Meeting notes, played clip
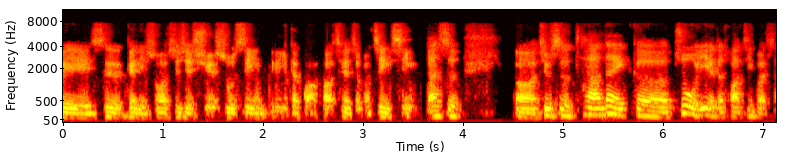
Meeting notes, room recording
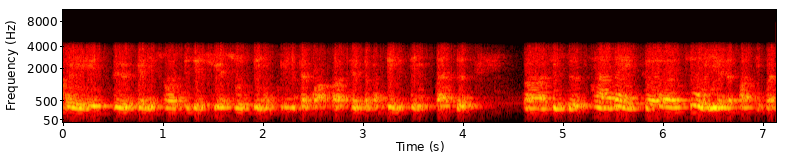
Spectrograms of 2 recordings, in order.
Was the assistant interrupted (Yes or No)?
No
